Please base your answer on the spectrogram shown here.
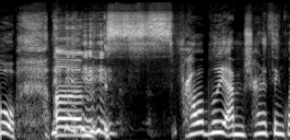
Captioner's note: giggling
